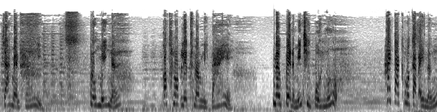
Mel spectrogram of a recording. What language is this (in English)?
Thai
